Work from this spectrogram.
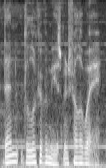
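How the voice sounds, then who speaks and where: A man with a very low voice reads dark fantasy narration as a game master. He is solemn and measured, enunciating each phrase. Music plays clearly behind the words. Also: rough recording.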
